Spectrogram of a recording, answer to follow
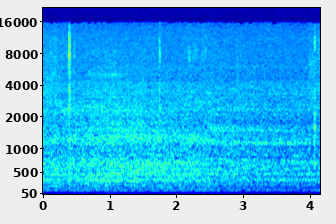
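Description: Steady low hiss of room noise, with a faint tick or two from cards being handled.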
